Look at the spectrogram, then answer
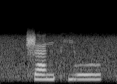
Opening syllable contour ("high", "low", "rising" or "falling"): high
